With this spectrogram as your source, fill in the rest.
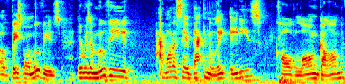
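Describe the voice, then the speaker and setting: A man with a fairly high voice speaks at a fairly slow pace and with lively intonation, with audible room echo and noticeable background noise. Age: 40s. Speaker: podcast co-host. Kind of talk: casual chat.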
